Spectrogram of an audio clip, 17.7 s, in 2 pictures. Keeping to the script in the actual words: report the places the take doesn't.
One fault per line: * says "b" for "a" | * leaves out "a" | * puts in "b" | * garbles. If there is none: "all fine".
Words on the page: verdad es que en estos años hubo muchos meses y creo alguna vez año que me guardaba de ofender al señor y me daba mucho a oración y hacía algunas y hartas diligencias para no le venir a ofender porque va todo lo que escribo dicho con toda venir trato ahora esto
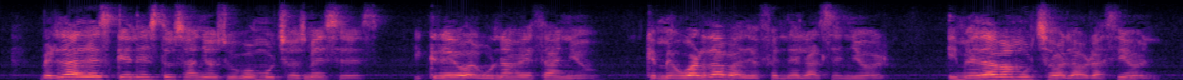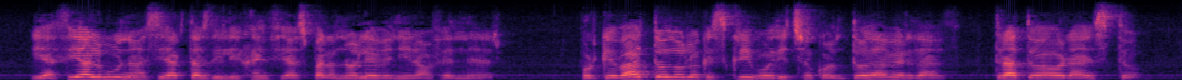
* puts in "la"
* says "verdad" for "venir"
